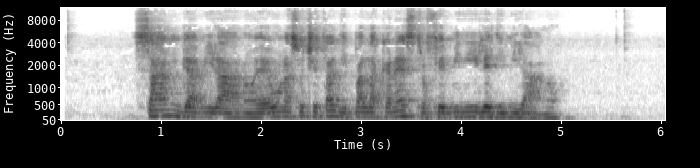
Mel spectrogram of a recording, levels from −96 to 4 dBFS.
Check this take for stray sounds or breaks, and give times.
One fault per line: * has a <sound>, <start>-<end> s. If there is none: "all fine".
all fine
